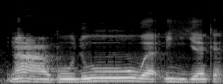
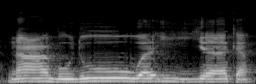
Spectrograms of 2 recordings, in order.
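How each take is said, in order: Both takes have the same delivery.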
